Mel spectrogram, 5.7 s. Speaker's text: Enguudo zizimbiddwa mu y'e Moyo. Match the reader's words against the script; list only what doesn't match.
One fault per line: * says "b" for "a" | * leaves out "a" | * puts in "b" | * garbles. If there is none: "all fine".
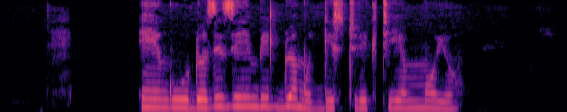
* puts in "disitulikiti"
